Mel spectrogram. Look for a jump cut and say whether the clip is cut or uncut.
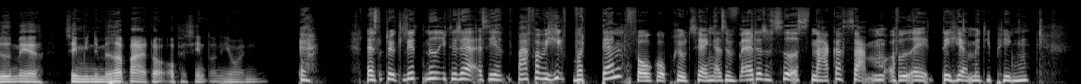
cut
